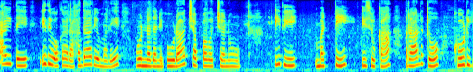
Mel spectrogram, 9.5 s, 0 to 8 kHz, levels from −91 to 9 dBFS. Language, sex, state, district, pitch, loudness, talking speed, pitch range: Telugu, female, Andhra Pradesh, Guntur, 280 Hz, -14 LUFS, 90 wpm, 260-305 Hz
